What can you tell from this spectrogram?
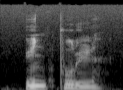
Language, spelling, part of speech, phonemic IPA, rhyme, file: French, poule, noun, /pul/, -ul, Fr-poule.ogg
- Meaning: 1. hen (female chicken) 2. chick, bird (woman) 3. pool 4. pool, group (stage of a competition before the knockout stages)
